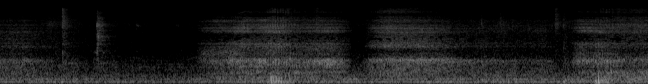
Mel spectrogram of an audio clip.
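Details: Rough, rattling breaths during sleep with noisy, irregular snorts; snoring.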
